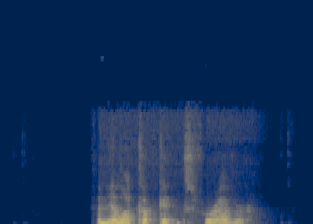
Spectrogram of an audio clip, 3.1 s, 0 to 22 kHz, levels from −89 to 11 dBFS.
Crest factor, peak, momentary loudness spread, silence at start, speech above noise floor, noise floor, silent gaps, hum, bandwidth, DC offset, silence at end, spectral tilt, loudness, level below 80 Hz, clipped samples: 18 dB; -6 dBFS; 16 LU; 1 s; 66 dB; -86 dBFS; none; none; 11.5 kHz; under 0.1%; 0.65 s; -7.5 dB/octave; -21 LUFS; -64 dBFS; under 0.1%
